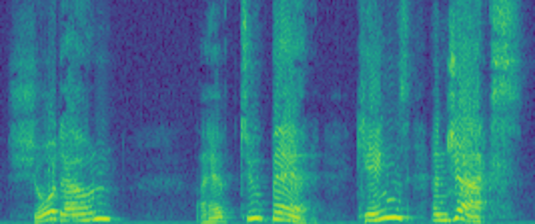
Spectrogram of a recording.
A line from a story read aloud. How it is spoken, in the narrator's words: His own well-simulated shriek of joy and triumph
